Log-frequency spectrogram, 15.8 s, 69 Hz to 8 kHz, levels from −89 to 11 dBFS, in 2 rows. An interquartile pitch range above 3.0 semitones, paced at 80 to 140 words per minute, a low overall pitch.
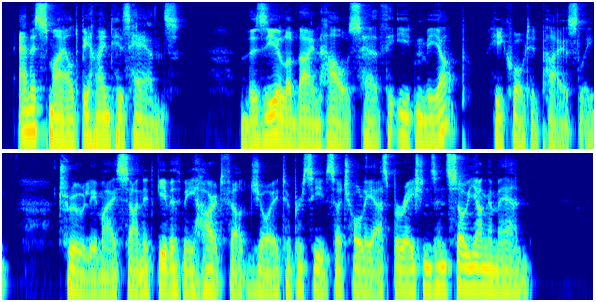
No: narrow, 2.5 semitones; slow, 135 wpm; very low, 90 Hz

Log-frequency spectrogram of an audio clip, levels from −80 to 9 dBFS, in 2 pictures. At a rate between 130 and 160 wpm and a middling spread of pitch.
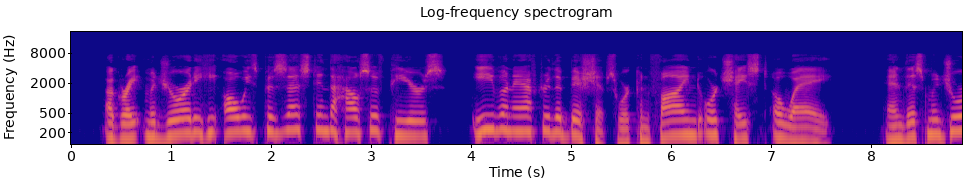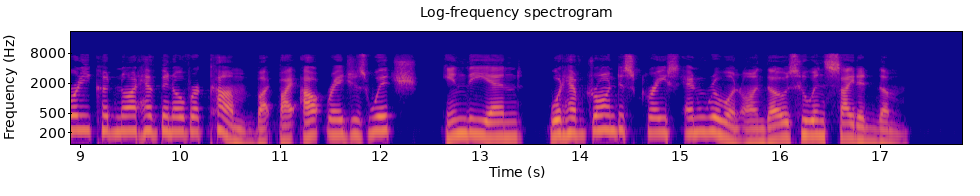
Yes: average, 155 wpm; average, 4.7 semitones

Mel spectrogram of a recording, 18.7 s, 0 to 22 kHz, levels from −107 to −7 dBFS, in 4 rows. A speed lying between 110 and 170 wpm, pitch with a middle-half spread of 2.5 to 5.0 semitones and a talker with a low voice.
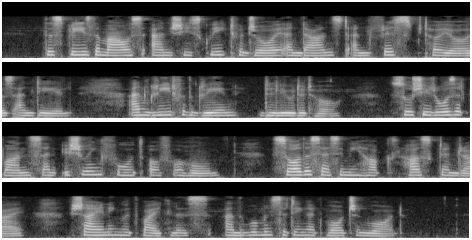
No: average, 165 wpm; average, 2.8 semitones; high, 195 Hz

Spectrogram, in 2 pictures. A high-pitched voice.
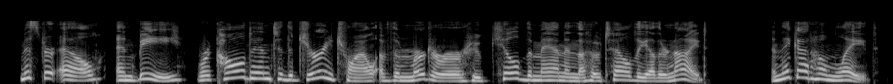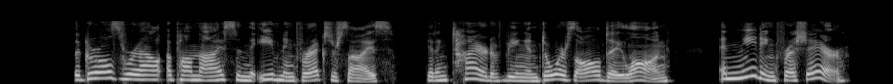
Yes: high, 200 Hz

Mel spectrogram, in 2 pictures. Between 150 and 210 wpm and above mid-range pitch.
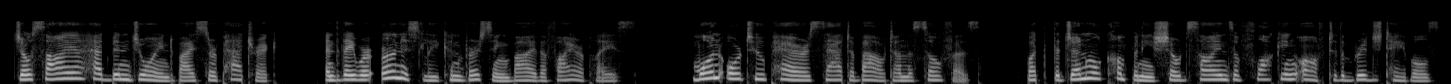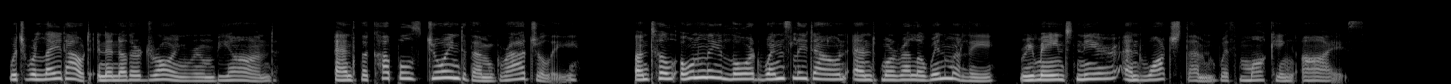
No: average, 140 wpm; high, 210 Hz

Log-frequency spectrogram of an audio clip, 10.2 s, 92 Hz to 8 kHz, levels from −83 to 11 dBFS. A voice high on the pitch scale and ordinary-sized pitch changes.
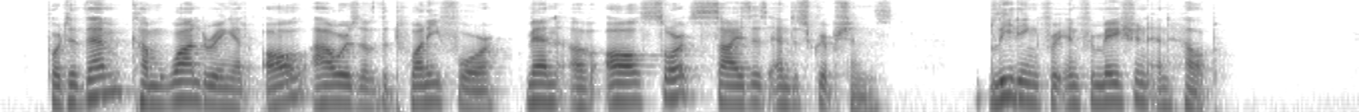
No: low, 135 Hz; average, 3.0 semitones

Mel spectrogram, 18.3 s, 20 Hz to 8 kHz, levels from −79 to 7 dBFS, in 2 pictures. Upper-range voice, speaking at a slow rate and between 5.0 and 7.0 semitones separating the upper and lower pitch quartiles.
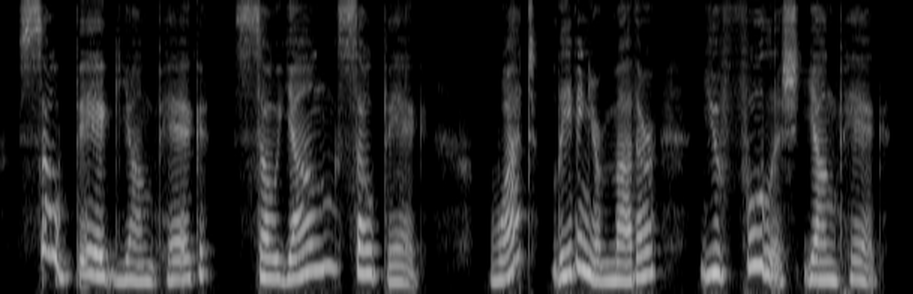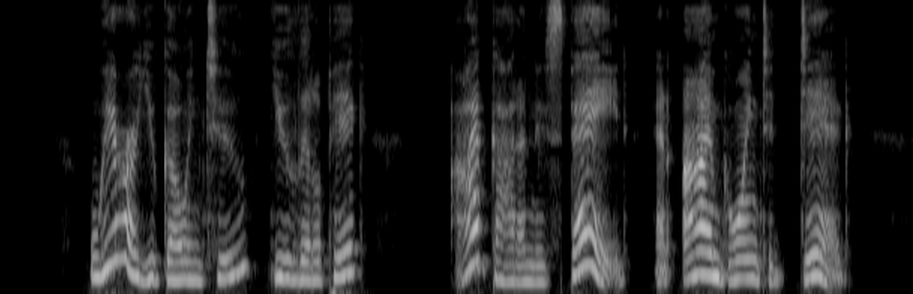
Yes: high, 200 Hz; slow, 115 wpm; average, 5.3 semitones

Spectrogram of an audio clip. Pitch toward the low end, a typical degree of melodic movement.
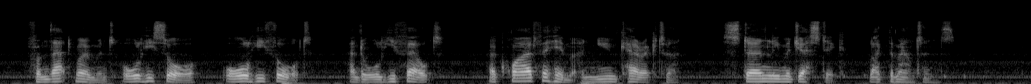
Yes: low, 130 Hz; average, 3.4 semitones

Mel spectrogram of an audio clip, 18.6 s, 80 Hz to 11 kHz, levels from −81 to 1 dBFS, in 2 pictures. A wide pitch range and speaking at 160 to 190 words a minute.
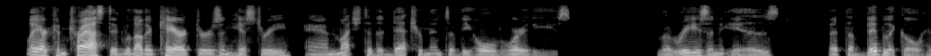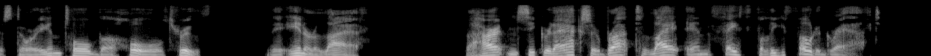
No: wide, 6.0 semitones; average, 140 wpm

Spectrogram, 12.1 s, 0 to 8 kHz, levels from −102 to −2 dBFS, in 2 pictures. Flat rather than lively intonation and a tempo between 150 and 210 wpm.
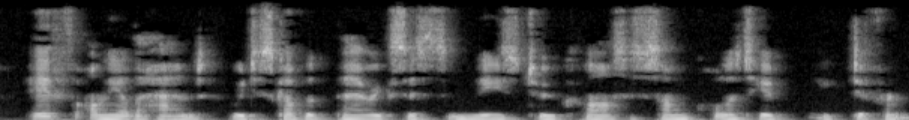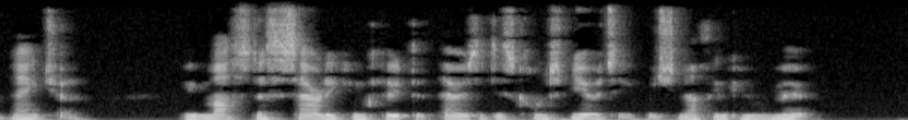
Yes: narrow, 1.7 semitones; average, 165 wpm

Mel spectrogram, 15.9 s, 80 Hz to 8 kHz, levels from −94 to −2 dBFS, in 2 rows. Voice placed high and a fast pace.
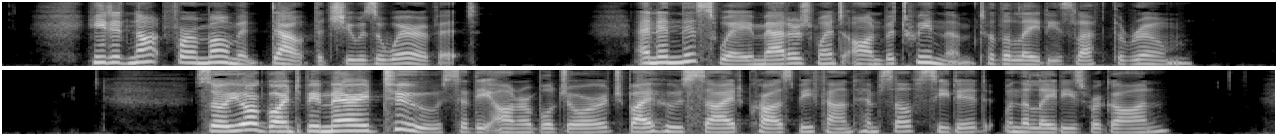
No: high, 200 Hz; average, 190 wpm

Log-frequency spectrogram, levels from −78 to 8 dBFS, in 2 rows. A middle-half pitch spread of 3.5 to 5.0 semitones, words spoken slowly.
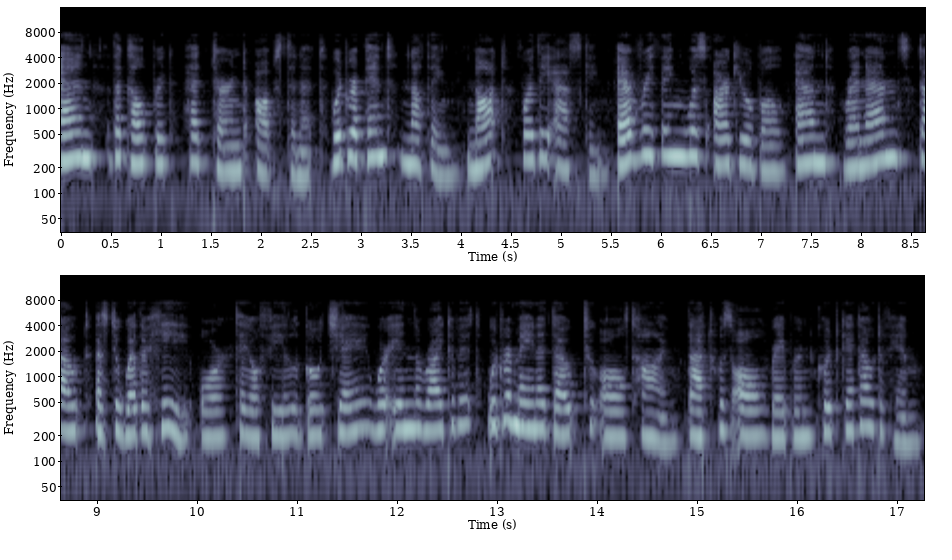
No: average, 3.9 semitones; average, 165 wpm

